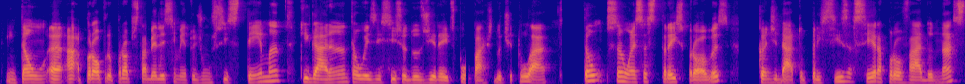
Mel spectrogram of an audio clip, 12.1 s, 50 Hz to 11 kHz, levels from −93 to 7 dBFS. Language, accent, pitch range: Portuguese, Brazilian, 115-150 Hz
